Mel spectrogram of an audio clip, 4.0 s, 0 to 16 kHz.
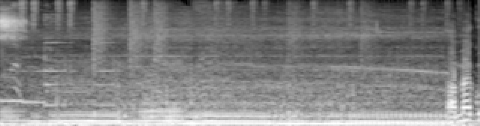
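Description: Royal Enfield Continental GT 650's 650 cc parallel-twin engine running at a steady speed while riding, a low, even drone with no revving.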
